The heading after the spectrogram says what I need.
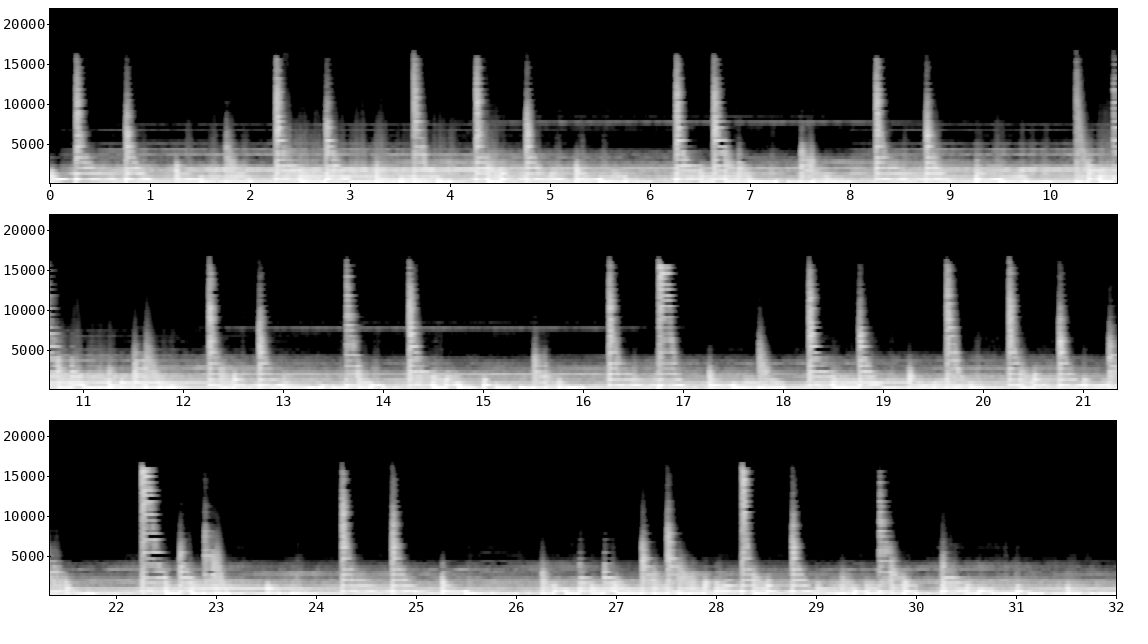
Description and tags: Sacha Rush - Mathention (Acid Melody Loop With Harmonic Ambients)
And please send links where you have used any of my samples as it is interesting.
